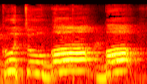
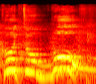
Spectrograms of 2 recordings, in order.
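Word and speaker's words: كُتُبٌ: Some many people they say kutubo bo. What's the haraka? What's the first haraka of the ba? It is dhamma. Kutubu. So you should say bu.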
